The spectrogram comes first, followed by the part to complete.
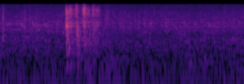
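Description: Faint clicks and scrapes of a razor blade trimming thin, loose plastic on a truck's A-pillar trim panel, in a short cluster under a second in; otherwise quiet.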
